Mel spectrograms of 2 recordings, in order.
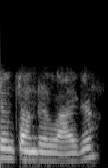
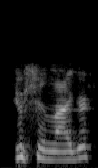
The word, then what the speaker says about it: Jushin Liger: Now, for last year's Hall of Famers, we got JBL, we got Justin Liger, I believe. That's how you pronounce it. – Jushin Thunder Liger. – Jushin Liger.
